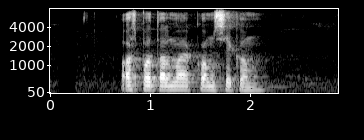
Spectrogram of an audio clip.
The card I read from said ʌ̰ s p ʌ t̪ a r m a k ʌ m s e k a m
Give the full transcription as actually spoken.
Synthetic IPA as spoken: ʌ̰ s p ʌ t̪ a l m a k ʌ m s e k ʌ m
